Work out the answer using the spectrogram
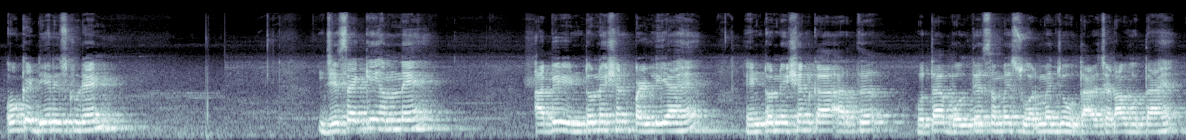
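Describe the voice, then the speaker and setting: A male teacher giving a classroom lecture. He explains in repetitive, circling phrases with many fillers, and reads English lines out slowly before explaining them. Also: high voice, level tone, darkish tone. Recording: very echoey room.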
